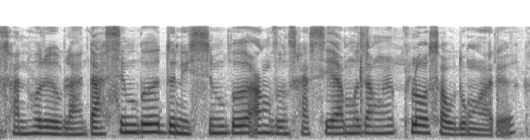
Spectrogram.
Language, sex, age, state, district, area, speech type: Bodo, female, 45-60, Assam, Kokrajhar, rural, spontaneous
